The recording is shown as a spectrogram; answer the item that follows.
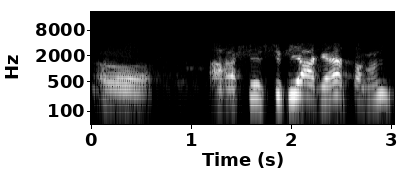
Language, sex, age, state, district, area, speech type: Maithili, male, 60+, Bihar, Samastipur, rural, conversation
